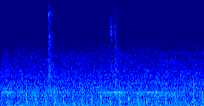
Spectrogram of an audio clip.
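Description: Helicopter rotor and turbine drone from the DCS flight simulator game, a steady dense close whir that holds level throughout with no talk.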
